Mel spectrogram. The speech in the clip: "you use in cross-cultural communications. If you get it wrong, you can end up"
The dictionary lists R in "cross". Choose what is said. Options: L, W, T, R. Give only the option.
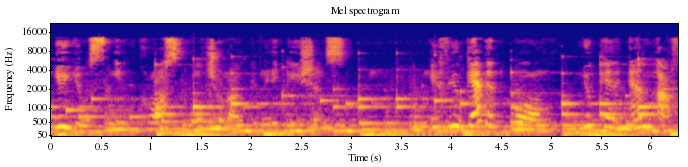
L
